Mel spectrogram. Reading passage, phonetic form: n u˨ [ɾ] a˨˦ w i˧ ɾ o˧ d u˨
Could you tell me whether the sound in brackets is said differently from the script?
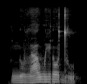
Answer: yes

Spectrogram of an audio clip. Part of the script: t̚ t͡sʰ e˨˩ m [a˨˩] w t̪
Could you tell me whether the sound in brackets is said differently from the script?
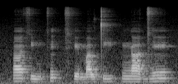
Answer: yes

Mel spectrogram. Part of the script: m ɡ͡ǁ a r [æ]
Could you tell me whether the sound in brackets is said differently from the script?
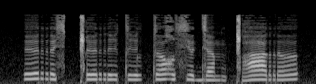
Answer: yes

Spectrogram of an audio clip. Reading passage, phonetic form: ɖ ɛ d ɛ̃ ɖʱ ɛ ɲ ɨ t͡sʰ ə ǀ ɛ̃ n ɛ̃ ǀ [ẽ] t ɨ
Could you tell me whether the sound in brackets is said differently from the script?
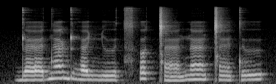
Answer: no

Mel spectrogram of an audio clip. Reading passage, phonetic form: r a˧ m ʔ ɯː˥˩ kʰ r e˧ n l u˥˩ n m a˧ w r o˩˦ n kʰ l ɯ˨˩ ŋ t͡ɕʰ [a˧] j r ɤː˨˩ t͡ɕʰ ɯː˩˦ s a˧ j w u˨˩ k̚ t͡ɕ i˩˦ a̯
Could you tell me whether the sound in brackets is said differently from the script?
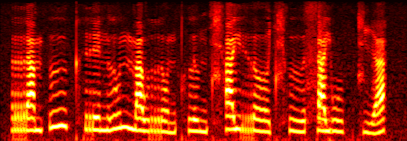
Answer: yes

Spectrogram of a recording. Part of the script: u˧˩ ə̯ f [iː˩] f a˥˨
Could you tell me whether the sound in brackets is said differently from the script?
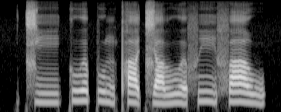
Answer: yes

